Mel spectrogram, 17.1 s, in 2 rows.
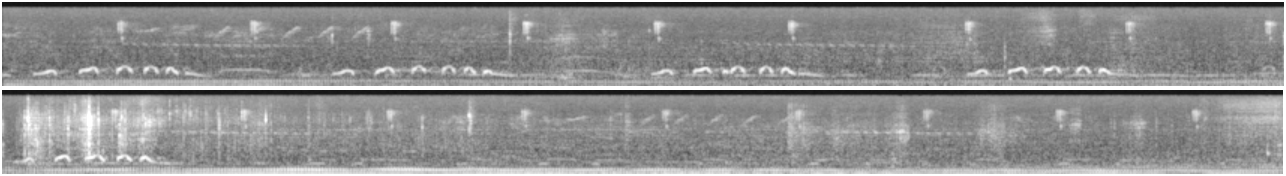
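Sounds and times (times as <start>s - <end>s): bird hooting calls: 0.0s - 17.0s
steady low hum: 0.0s - 17.0s.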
